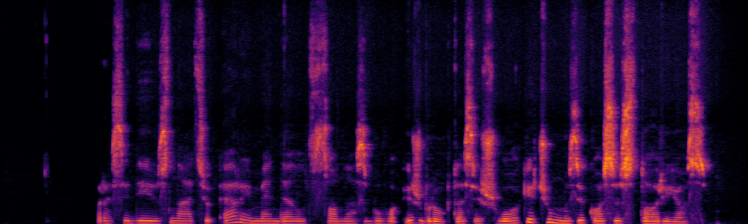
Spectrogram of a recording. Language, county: Lithuanian, Alytus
